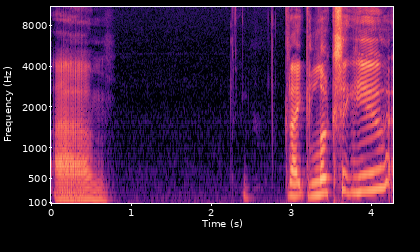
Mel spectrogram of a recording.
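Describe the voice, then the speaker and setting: A man narrating an improvised tabletop game as game master, halting and pausing between short phrases. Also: high voice, very animated, gravelly.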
